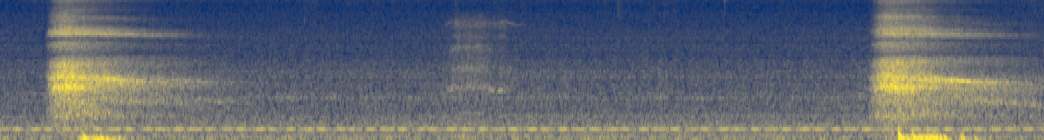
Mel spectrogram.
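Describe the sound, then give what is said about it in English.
Full, deep breaths: two loud, airy inhales or exhales near the start and end, with a fainter breath between them, over a quiet, steady low hum. “So take some full deep breaths in your time, in your way.”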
